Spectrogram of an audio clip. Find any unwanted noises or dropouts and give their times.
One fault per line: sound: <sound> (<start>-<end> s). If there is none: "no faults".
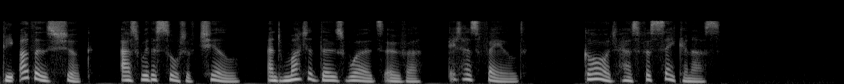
no faults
